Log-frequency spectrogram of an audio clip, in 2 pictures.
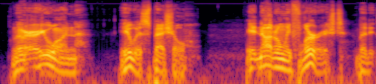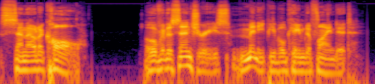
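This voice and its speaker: Putting on a raspy character voice, a man speaks at a fairly low pitch with lively intonation on a very clean recording with a silent background. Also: moderate pace. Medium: audio drama. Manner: easygoing, wry.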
